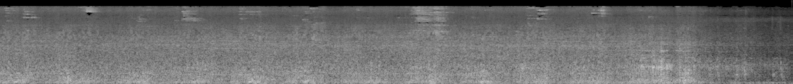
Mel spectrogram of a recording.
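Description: Container freight train's wagons rolling past on the track: a steady rumble of steel wheels on rail with scattered clanks. It fades near the end.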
